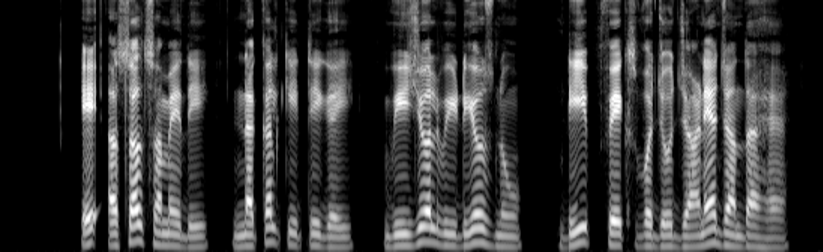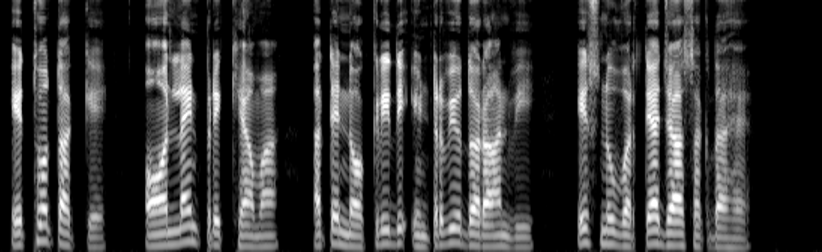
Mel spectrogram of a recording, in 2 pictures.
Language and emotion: Punjabi, neutral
